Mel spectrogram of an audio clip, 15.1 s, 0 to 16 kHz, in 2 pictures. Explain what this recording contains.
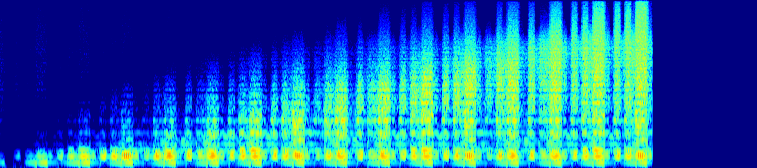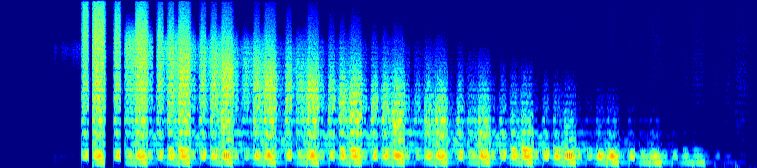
A trumpet trance loop, combine 3 OSC and Fuzz Generator.Added re verb, Hall, Overdrive, Equalizer and different filter.First Sound is fading in.The second sound is fading out, using a simple filter.created with FL-Studio 6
